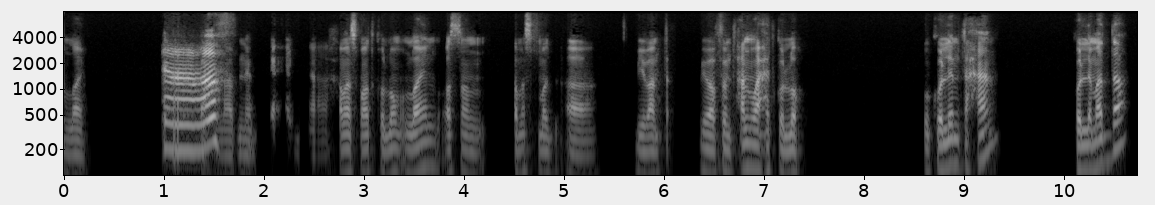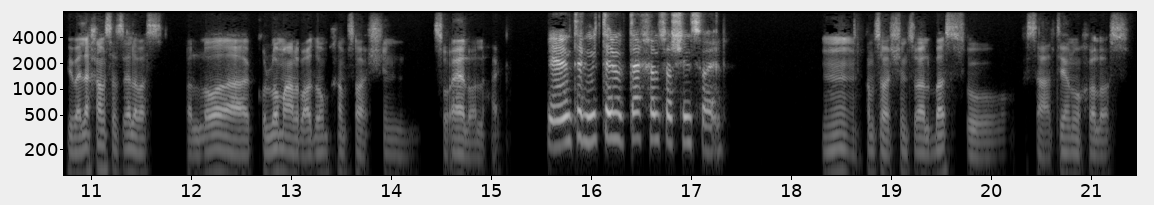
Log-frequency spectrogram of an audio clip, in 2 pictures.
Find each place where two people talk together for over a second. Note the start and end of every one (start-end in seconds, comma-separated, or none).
none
